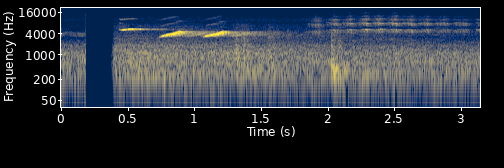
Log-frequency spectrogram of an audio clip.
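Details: Great tit song from 6 April: two high whistled notes, each sliding quickly downward, given one after the other, then fainter high notes in the background and a constant low rumble.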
